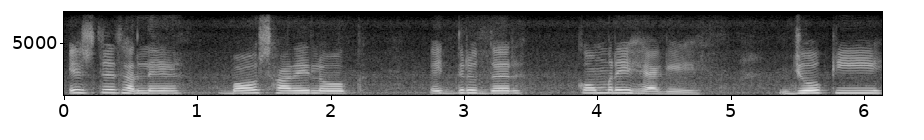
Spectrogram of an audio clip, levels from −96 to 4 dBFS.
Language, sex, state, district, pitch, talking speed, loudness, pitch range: Punjabi, female, Punjab, Kapurthala, 235 Hz, 125 wpm, -17 LUFS, 225-255 Hz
